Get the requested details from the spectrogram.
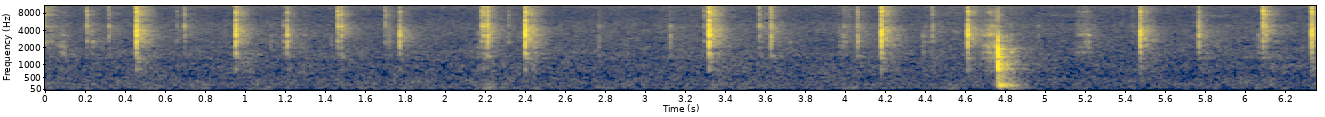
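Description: A 212 capsule glass perfume bottle with a silver band is held in one palm while the nails of the holding hand tap rapidly on it. About 19 short, bright clicks with almost no ring are heard, one stronger knock near the end sounding fuller with a low body.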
